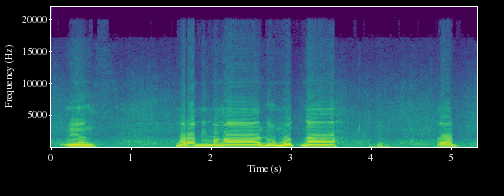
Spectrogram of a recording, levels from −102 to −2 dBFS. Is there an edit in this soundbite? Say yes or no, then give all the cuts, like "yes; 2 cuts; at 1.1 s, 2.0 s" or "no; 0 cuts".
yes; 1 cut; at 1.6 s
